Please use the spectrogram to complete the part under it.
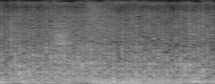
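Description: Helicopter rotor and engine roar, loud and steady, filling the whole moment without a break, as an aircraft arrives near a school.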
